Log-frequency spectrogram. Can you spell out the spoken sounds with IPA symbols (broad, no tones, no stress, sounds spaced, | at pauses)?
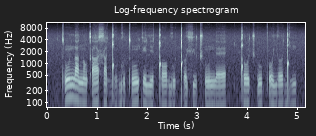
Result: tʼ ũ n a n ɔ̃ kʼ a x a ɡ͡ǃ o ɡ u tʼ ũ k e lʲ ɛ ǃ ɔ ɡ u ǃʼ ɤ xʲ u t͡ʃʼ ũ n ɛ | ǃ o t͡ʃʼ u pʼ o j ɤ ɡ͡ǃ i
